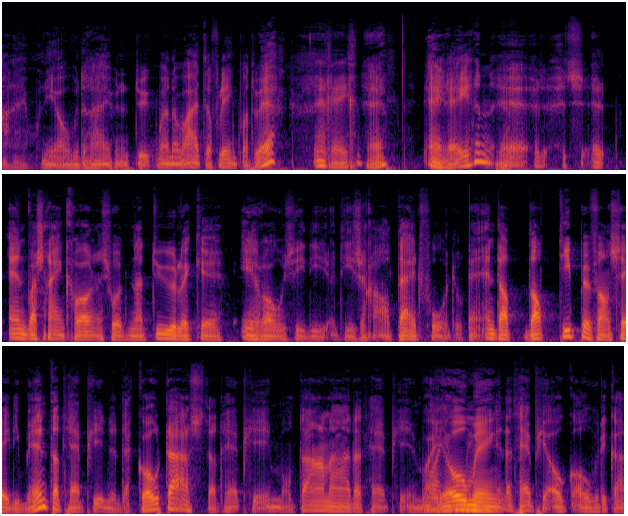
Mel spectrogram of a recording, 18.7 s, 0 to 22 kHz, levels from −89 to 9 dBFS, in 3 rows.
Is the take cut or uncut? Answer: uncut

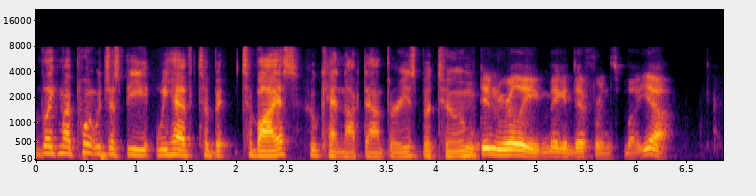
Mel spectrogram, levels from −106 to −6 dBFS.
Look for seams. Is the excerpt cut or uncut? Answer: cut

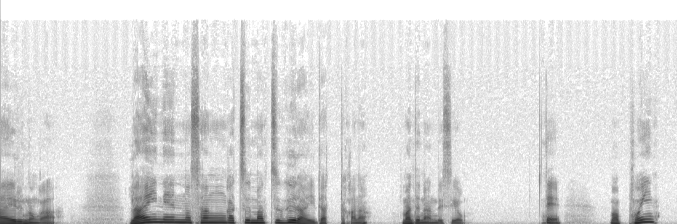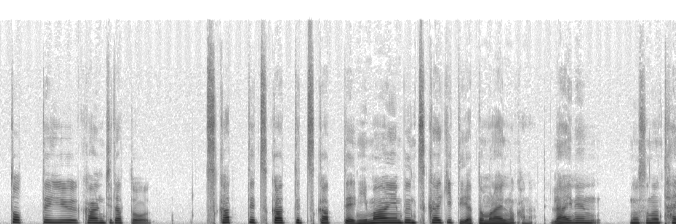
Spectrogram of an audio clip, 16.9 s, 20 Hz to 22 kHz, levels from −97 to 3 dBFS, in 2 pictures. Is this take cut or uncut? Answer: uncut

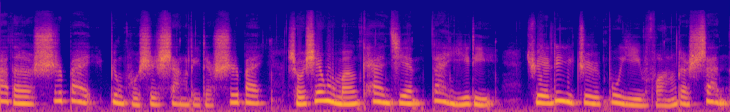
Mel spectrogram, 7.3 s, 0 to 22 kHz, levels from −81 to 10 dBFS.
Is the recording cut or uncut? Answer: cut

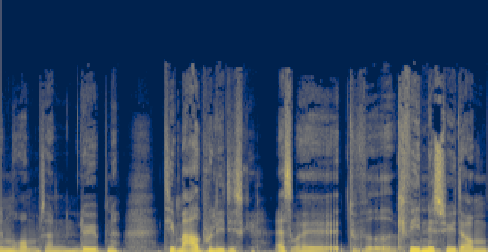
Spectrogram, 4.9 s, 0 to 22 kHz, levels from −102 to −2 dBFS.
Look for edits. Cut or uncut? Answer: cut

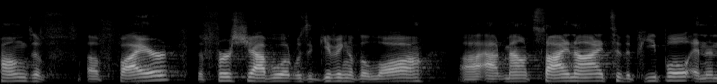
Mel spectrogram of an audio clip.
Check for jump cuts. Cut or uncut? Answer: cut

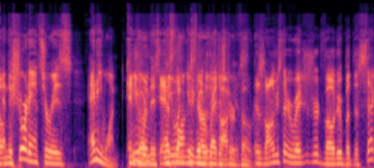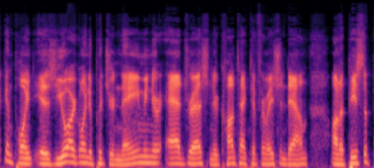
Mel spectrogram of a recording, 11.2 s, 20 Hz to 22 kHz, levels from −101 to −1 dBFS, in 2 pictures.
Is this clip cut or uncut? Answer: uncut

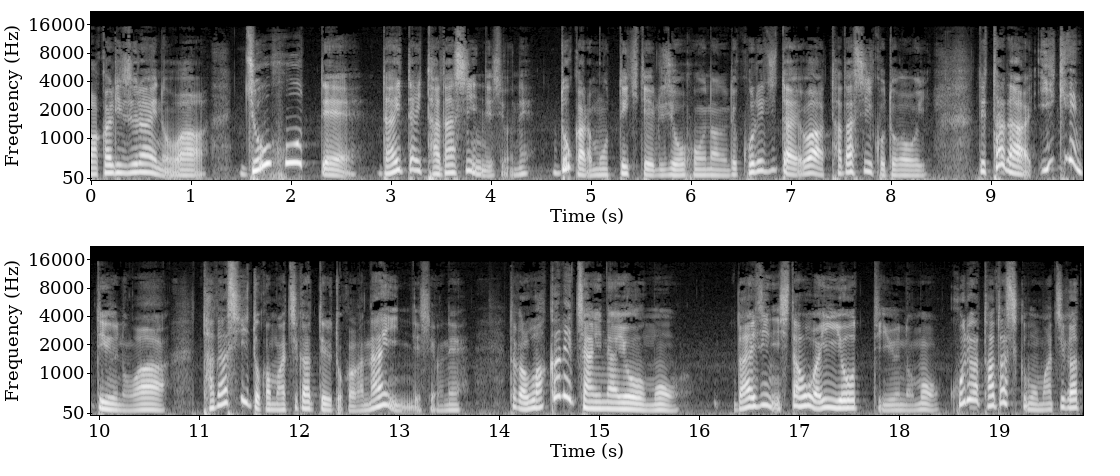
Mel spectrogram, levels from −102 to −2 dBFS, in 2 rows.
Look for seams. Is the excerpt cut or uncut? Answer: cut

